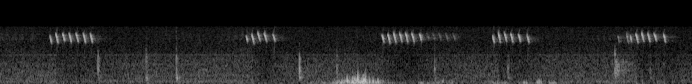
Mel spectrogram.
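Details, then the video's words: Eurasian siskin calling: short rapid buzzy pulse trains, high and even, in bursts about every one to two seconds, with faint clicks and a brief low rumble midway. "iskete kusu sesi"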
